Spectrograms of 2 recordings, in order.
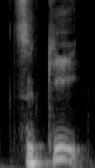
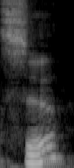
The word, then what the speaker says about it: つ: Tsuki, tsukue, tsukau. Moon, desk, to use. So the pronunciation for tsu is unique. It's similar to the tsu sound in cats or pizza, but smoother. It's not tsu, but tsu.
